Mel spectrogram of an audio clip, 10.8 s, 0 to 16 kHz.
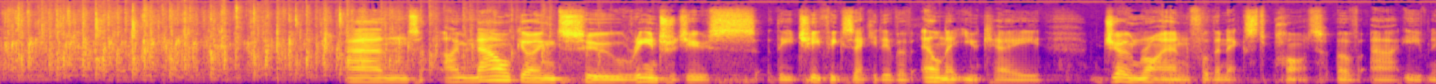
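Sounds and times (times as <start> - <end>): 
audience applauding guests at an evening event: 0.0 - 4.8
speech: 2.6 - 10.7.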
